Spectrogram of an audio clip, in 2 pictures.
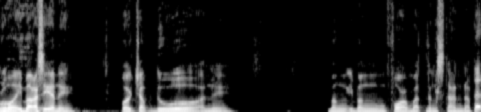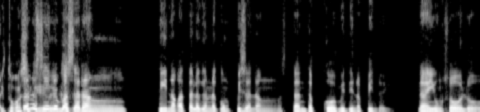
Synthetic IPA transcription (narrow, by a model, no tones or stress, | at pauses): oʔɪbakɐsɛjanɛ | pɔɹt͡ʃap̚d̪uːʔoɐ̰noɛ | ʔɪbaŋɪbaŋfoɹmɐt̪̚nɐŋst̪and̪ɐpd̪ɛt̪okɐsɐɛnɐsiːnobɐsɛɾɐŋ | piːnɐkɐt̪ɐlɐɡaŋnɐɡ̚ʔʊmpɪsanɐŋst̪and̪ɐp̚komɪd̪ɪnɐpɪnoj | nɐjʊŋso̞ːlo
